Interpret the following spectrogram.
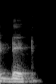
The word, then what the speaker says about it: debt: Generic product or assets are debt asset, spelling as this T is silent. So we say debt.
